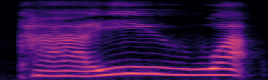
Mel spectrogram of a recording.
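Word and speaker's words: 会話: wha it means telephone with this kanji we pronounce kai kaiwa kai it means conversation the first kanji it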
